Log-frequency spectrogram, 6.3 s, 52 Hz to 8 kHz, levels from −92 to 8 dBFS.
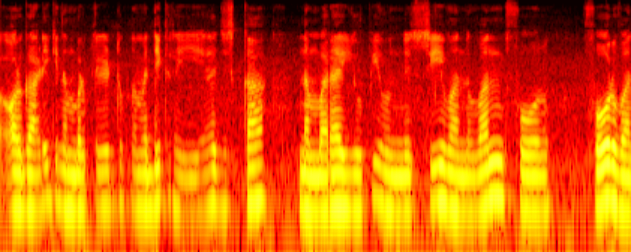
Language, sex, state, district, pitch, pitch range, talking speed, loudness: Hindi, male, Uttar Pradesh, Shamli, 125 Hz, 120-140 Hz, 200 wpm, -19 LUFS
